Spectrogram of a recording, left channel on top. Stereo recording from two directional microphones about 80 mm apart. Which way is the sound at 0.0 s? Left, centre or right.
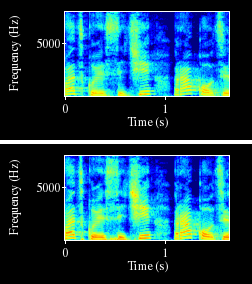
Right.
